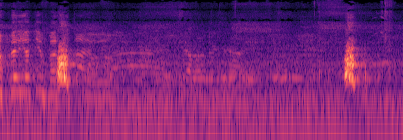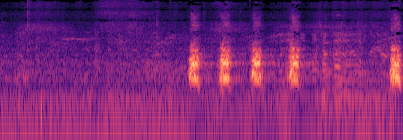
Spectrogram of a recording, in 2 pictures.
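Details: German Shepherd from a breeding and competition kennel, with isolated loud barks early on, then a quick run of four barks and a final one, and voices heard between them.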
